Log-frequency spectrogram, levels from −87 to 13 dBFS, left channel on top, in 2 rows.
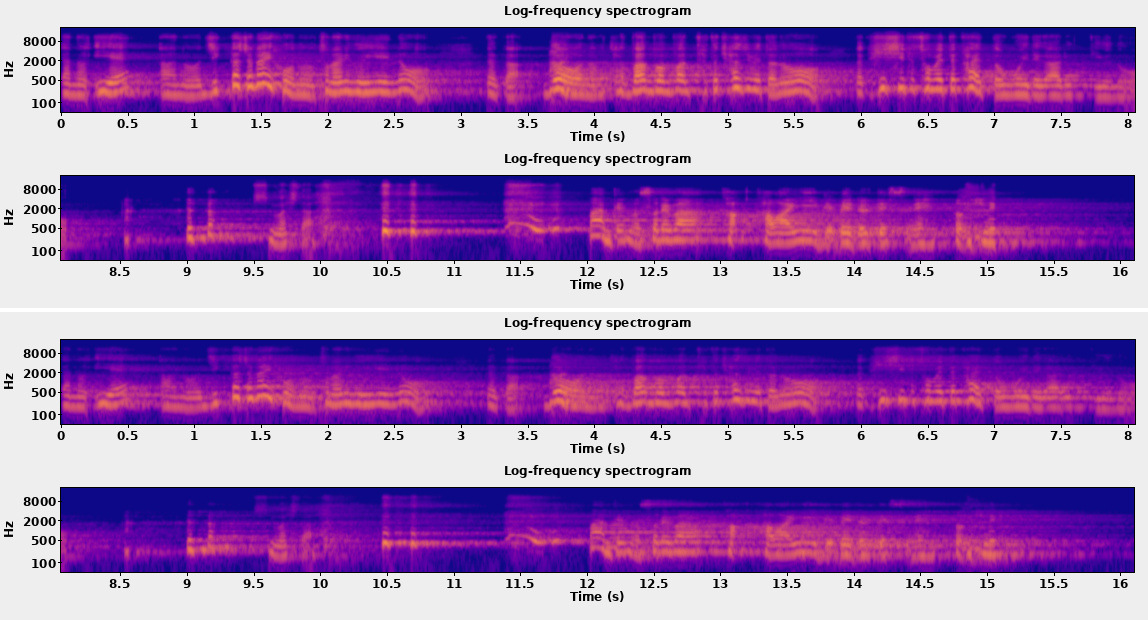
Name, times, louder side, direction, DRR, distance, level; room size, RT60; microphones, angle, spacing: voice 1, 0.0-2.8 3.2-5.7 6.1-8.1 9.6-10.8 11.4-11.8 14.8-15.1, left 4 dB, 45° left, 10 dB, 0.4 m, -28 dB
voice 2, 12.0-15.1, left 4 dB, 70° left, 6 dB, 0.7 m, -28 dB
16.0 x 14.0 x 5.4 m, 2.8 s
head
